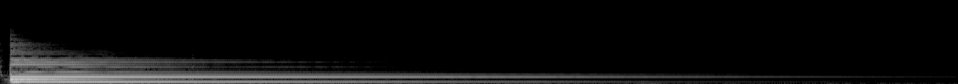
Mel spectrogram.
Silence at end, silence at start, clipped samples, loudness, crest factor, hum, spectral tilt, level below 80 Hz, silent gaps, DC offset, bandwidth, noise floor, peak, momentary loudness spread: 3.7 s; 0.05 s; under 0.1%; -25 LUFS; 22 dB; none; -11.5 dB/octave; -58 dBFS; none; under 0.1%; 4 kHz; -68 dBFS; -6 dBFS; 25 LU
